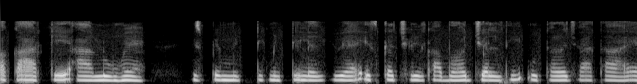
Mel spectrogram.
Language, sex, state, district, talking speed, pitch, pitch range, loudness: Hindi, female, Maharashtra, Mumbai Suburban, 170 wpm, 195 Hz, 195-205 Hz, -16 LUFS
